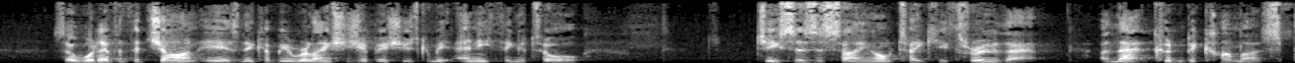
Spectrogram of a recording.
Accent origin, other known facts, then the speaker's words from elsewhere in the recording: England, United Kingdom; we're very understated as English people, accepting of situations rather than pushing the issue and changing things.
